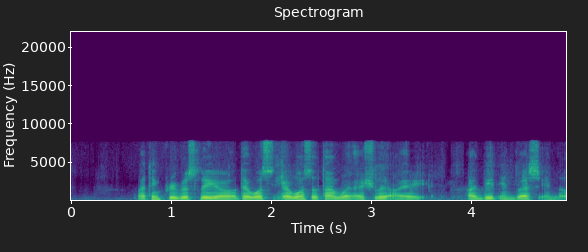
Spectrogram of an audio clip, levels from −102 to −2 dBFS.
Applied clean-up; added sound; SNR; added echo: neural separator model SepFormer DNS4.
